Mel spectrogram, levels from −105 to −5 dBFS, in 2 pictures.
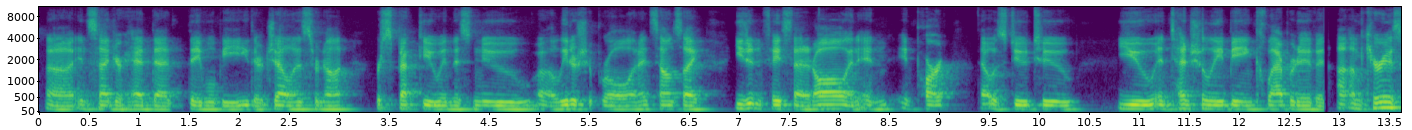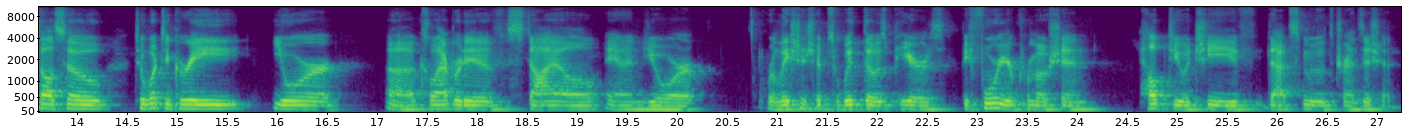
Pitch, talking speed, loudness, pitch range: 120 Hz, 150 wpm, -24 LUFS, 115-130 Hz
